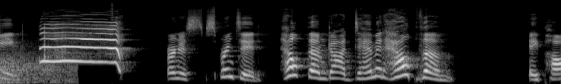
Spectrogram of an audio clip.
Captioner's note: a scream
